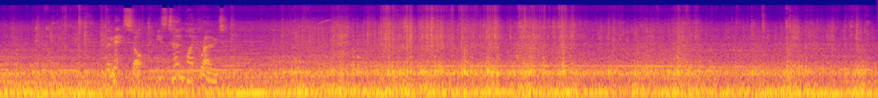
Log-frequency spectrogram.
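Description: The bus rattles and creaks as it drives.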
